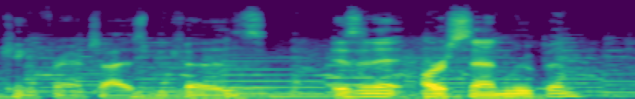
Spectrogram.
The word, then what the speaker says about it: Arsène: But, funny that you bring up Lupin the Third King franchise, because isn't it Arsène Lupin?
